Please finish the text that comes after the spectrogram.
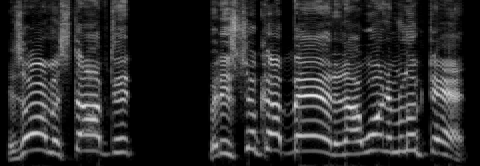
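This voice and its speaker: A man voicing an urgent state police detective in an audiobook, calling out loudly in a strained voice. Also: very high-pitched, normal speed, no echo, clean studio sound, pitched above the performer's own voice. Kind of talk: audiobook character acting.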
